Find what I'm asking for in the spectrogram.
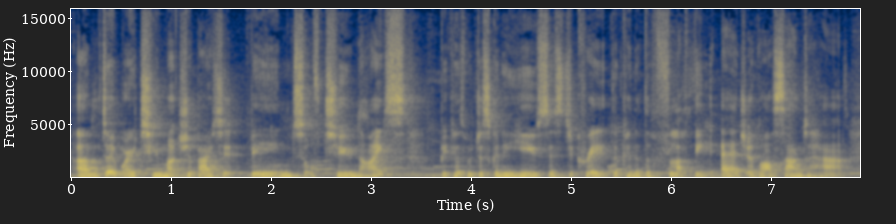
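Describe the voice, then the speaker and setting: A woman, nasal and croaky from a cold, patiently talking through a needle felting tutorial step by step. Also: lowish voice, moderate pace, hardly any pauses. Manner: patient step-by-step explaining with fillers. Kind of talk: craft tutorial voice-over. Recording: roomy sound with soft music behind.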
